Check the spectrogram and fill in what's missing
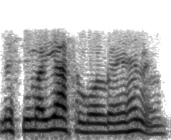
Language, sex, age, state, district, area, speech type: Hindi, female, 60+, Bihar, Begusarai, urban, conversation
